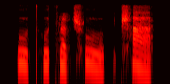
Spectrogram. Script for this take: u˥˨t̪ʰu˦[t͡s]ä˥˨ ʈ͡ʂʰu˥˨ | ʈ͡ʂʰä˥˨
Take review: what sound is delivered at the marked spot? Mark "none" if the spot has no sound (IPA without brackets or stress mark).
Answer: t͡s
